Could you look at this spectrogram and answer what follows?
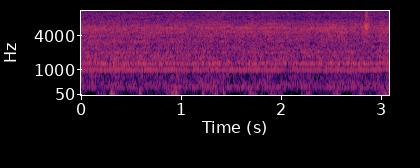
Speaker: I swear it sounds like a low hum vibration. I have the TV pause. It's not coming from there.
